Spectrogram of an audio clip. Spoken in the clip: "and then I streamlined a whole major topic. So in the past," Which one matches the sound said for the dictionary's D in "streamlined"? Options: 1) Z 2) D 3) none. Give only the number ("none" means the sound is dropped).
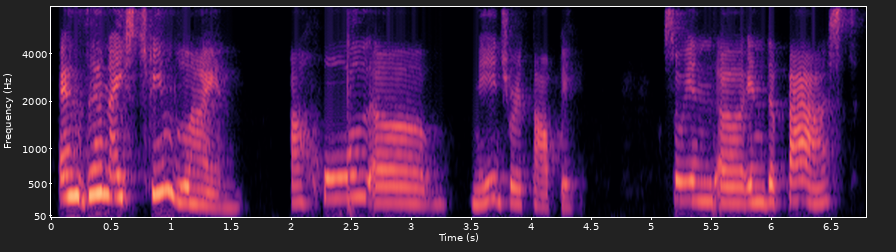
3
